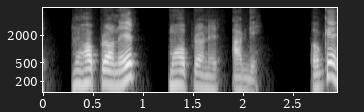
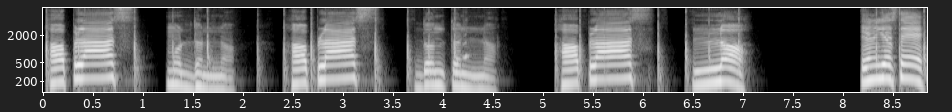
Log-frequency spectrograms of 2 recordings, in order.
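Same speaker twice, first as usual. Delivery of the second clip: ordinary delivery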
